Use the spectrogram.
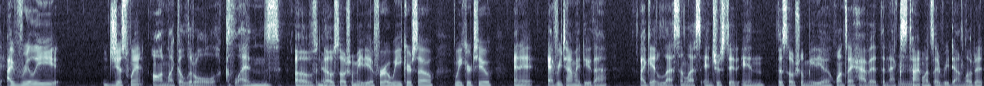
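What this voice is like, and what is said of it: Vocal fry. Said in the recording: “I have like vocal fry. Do you hear that? ... A little bit. ... It's texture.”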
